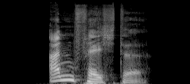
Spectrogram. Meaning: inflection of anfechten: 1. first-person singular dependent present 2. first/third-person singular dependent subjunctive I
- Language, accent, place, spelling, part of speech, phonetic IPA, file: German, Germany, Berlin, anfechte, verb, [ˈanˌfɛçtə], De-anfechte.ogg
